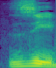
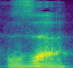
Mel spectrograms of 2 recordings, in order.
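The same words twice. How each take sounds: First: It is said like German ts. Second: It is said as a plain English z.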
